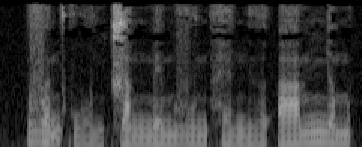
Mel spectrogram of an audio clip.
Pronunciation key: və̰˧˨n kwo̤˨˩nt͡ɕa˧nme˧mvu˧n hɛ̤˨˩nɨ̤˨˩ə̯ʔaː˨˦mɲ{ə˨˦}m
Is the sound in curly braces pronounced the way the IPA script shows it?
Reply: no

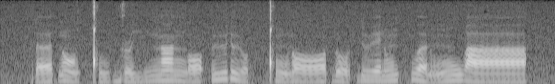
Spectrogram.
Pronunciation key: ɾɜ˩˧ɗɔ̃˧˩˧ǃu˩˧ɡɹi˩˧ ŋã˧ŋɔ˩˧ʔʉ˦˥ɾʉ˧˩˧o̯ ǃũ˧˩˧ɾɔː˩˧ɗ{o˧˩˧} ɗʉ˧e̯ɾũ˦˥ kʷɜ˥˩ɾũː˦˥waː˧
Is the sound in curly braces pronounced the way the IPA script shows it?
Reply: yes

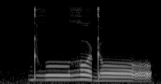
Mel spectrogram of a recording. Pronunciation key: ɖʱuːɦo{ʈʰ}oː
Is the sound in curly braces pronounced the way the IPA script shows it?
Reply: no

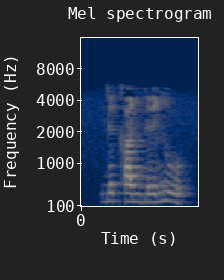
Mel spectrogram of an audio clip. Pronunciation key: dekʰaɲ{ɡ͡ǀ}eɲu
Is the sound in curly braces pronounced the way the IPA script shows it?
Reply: no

